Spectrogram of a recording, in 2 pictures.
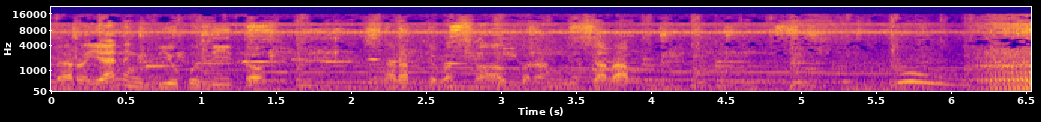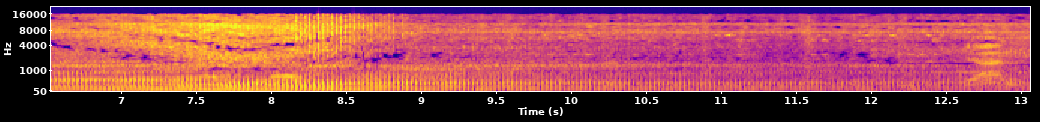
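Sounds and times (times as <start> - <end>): vehicle passing by: 6.1 - 13.0.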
